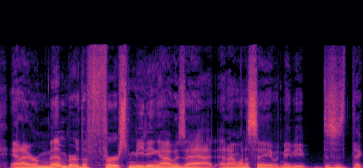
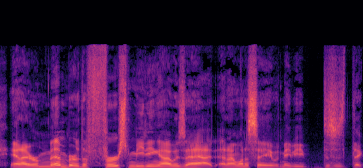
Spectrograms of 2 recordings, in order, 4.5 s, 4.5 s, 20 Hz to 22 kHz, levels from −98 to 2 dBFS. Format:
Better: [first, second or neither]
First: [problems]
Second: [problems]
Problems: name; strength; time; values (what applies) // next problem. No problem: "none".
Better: first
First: none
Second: thin; very; fading below 600 Hz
